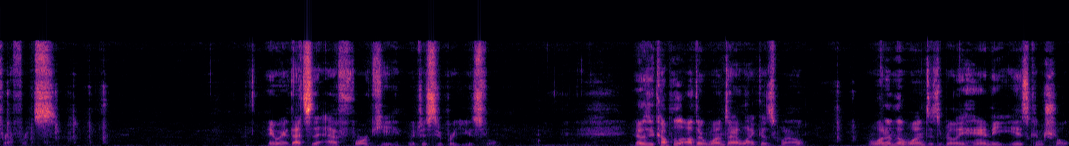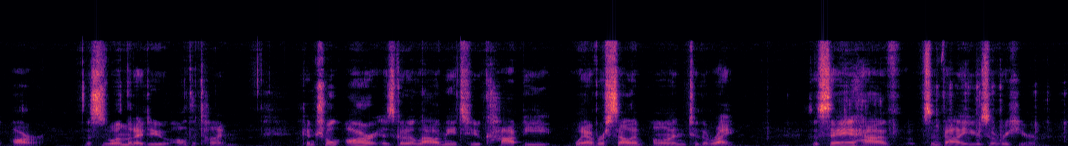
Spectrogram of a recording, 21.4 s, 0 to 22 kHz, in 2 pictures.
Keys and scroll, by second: 0.1 BackSpace, 0.4 Right, 0.7 shift+4, 2.2 Escape, 7.1 Left, 7.5 Left, 8.2 Down, 15.0 Right, 15.4 Right, 18.7-20.2 typing, 20.0 Right, 20.3 Tab, 20.9 Right, 21.2 Left, 21.3 Left.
